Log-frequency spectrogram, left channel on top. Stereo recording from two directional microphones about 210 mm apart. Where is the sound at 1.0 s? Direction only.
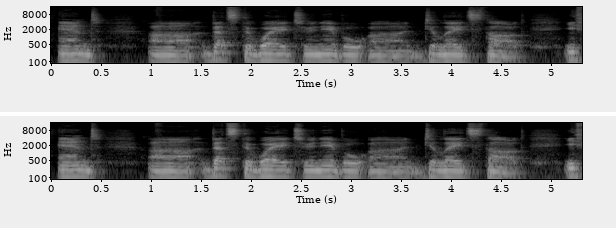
20° right (ahead or behind).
